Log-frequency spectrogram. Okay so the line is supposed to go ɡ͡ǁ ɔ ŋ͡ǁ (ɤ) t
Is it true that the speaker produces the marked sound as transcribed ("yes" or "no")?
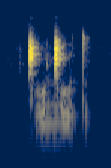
no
